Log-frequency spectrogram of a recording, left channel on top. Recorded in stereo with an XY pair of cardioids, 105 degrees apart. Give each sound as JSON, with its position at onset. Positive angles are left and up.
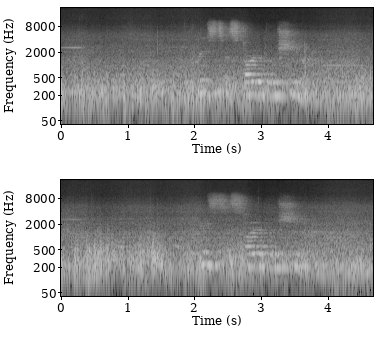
{"t": 1.8, "sound": "a woman speaking", "azimuth_deg": 65, "distance_m": 3.5}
